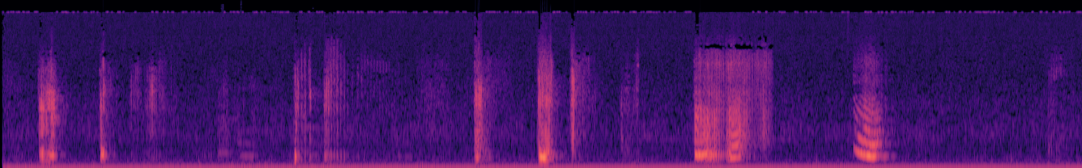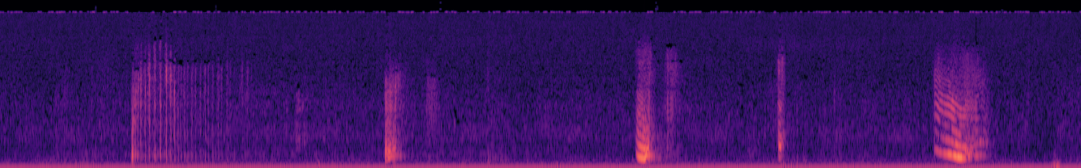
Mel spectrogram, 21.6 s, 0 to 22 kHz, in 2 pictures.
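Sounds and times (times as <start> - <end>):
farting: 0.4 - 7.8, 8.5 - 9.0, 10.4 - 10.7, 12.0 - 13.9, 14.6 - 15.3, 17.2 - 17.7, 18.6 - 18.8, 20.2 - 20.8.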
